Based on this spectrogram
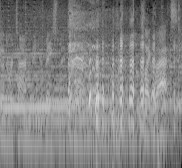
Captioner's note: laughs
